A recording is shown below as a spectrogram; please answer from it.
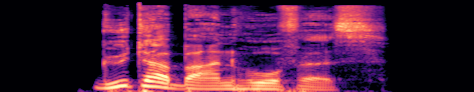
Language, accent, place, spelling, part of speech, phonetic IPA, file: German, Germany, Berlin, Güterbahnhofes, noun, [ˈɡyːtɐˌbaːnhoːfəs], De-Güterbahnhofes.ogg
- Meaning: genitive of Güterbahnhof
